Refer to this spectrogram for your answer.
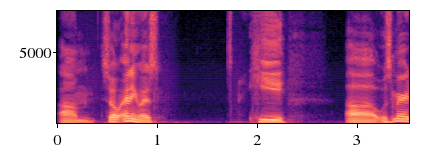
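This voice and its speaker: A man talks at a moderate pace in a fairly low pitch with ordinary pitch variation. The recording is very clean, with a silent background. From New York City, US. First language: Spanish. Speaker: entrepreneur. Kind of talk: casual chat.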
